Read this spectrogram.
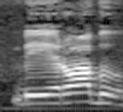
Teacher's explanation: اب با حرف کلکلا ہے اس لیے آواز پلٹی ہے اس کی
